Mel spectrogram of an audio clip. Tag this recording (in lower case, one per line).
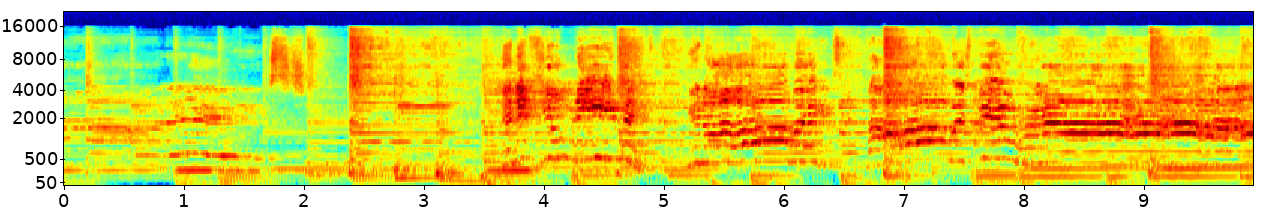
singing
